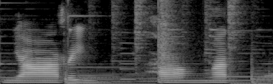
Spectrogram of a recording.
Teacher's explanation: ada fonem N, diucapkannya bisa en, bisa juga eng di situ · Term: bunyi en dan bunyi eng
